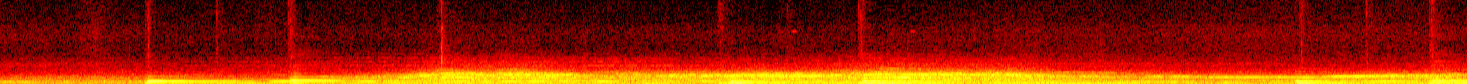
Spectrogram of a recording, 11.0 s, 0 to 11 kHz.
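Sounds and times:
ambient music with low notes: 0.0s - 11.0s
wind gusting: 0.0s - 11.0s.

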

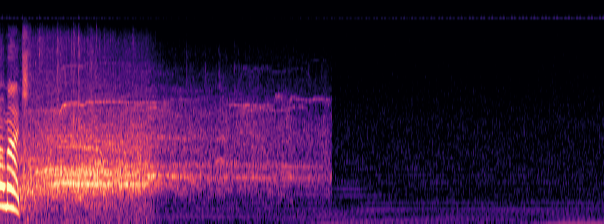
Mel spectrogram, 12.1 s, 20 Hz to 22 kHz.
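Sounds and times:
audience applauding and cheering: 0.0s - 6.6s
high whistles: 1.0s - 6.6s.

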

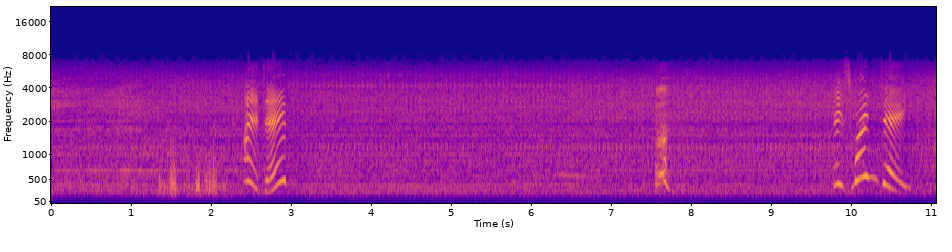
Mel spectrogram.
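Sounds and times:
engine-driven pump droning: 0.0s - 11.0s.

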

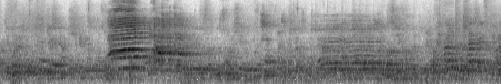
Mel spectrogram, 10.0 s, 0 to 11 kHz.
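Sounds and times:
people's voices in a room: 0.0s - 10.0s.

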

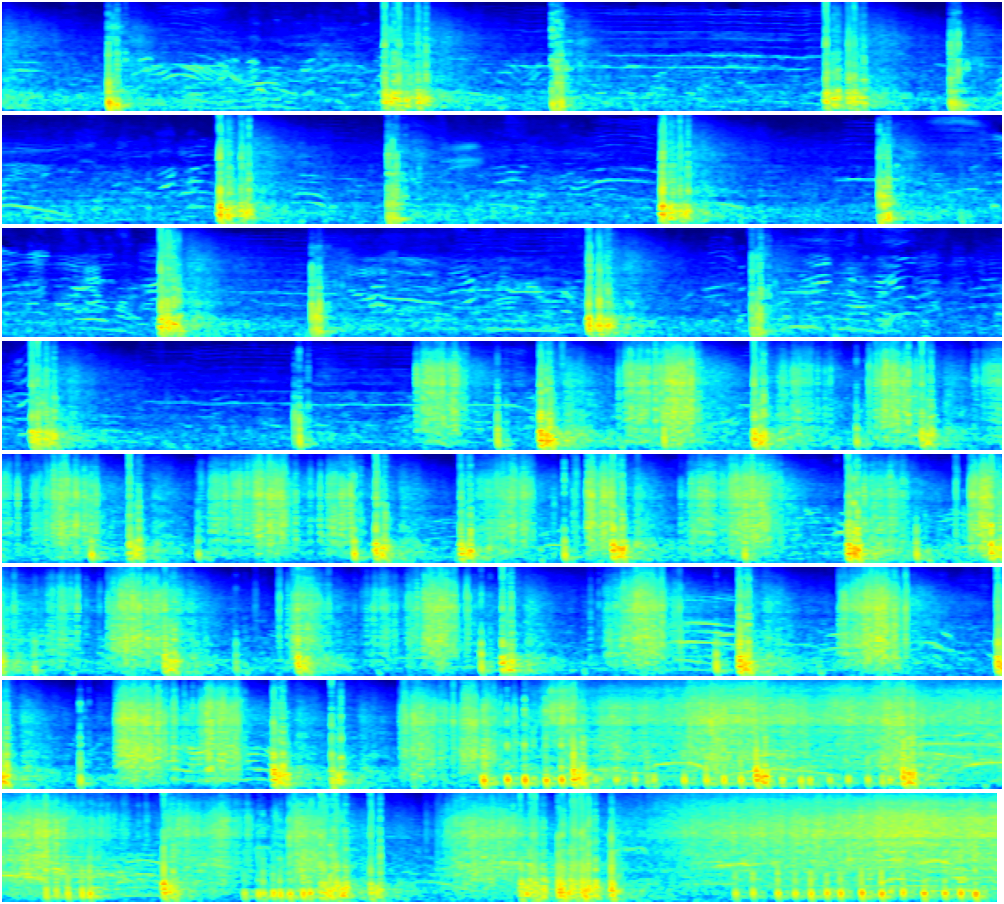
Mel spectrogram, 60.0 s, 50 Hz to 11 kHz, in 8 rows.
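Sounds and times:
fireworks bursting with bangs: 0.0s - 8.1s, 9.0s - 11.4s, 12.0s - 21.8s, 22.4s - 23.9s, 24.6s - 59.9s.

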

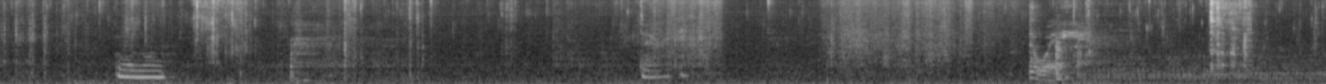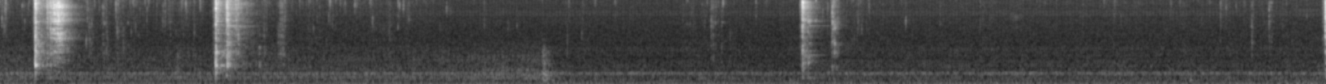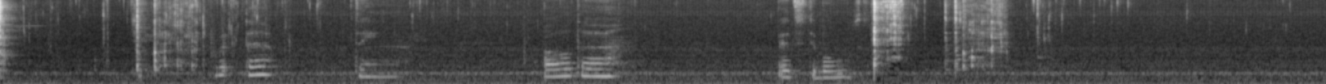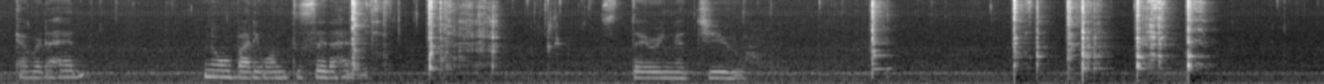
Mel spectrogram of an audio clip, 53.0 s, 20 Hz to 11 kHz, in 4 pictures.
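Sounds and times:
faint steady hum: 0.0s - 53.0s
paper towel rustling: 5.1s - 7.4s, 8.1s - 14.5s
metal spoon clinking on pan and plate: 49.9s - 52.0s.

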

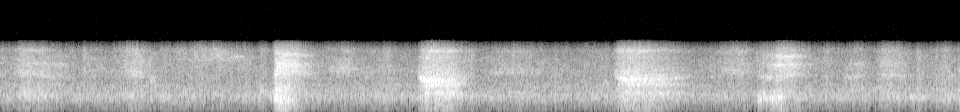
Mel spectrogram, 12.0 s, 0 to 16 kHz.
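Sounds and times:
man breathing out heavily: 5.2s - 6.7s, 7.7s - 11.5s.

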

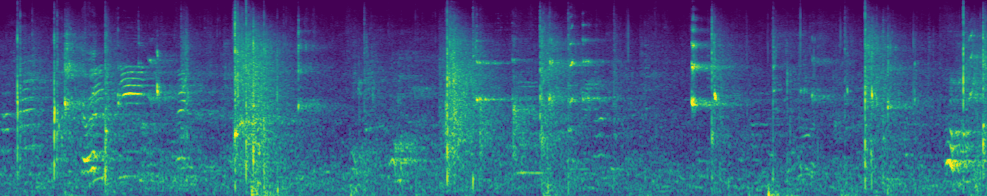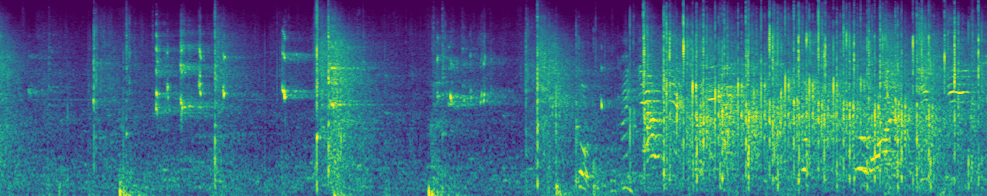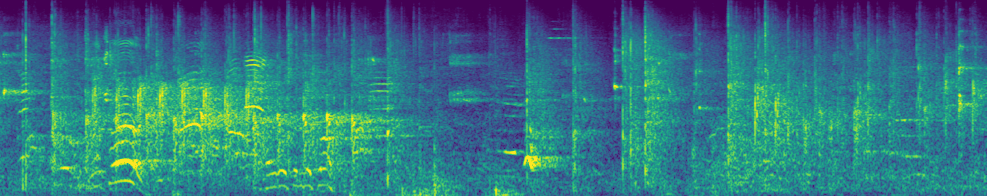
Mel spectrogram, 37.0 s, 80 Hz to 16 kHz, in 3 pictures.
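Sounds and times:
voices in echoing hall: 0.0s - 37.0s
shoe squeaks on court floor: 1.7s - 2.4s, 3.6s - 4.2s, 6.0s - 7.7s, 8.6s - 11.6s, 12.6s - 20.2s, 24.2s - 25.1s, 30.2s - 30.9s, 31.5s - 33.7s, 36.6s - 37.0s
racket striking shuttlecock: 16.2s - 17.0s.

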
